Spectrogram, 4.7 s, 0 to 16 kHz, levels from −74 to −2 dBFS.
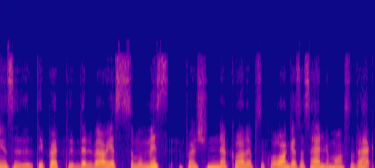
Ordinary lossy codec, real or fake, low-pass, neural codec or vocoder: Opus, 24 kbps; fake; 10.8 kHz; codec, 16 kHz in and 24 kHz out, 0.9 kbps, LongCat-Audio-Codec, four codebook decoder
